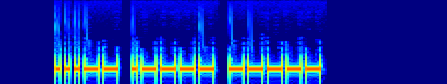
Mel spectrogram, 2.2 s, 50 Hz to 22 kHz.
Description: Morse code, heard as a keyed tone, about 50 wpm, 700 Hz. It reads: 310
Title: Numbers - 3-Digit 50wpm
